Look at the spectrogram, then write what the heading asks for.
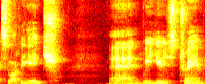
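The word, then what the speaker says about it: złoty: Also, it's zloty. – Zloty, that'd be right, yeah. – So the L with a dash on it, which is super Polish, is pronounced like a W. So their currency is zloty.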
